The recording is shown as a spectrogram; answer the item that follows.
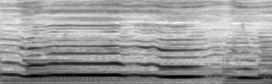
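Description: A woman's voice singing a slow ballad in long held notes that step down in pitch, with a slight waver, over sustained chords on a Kurzweil stage piano.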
